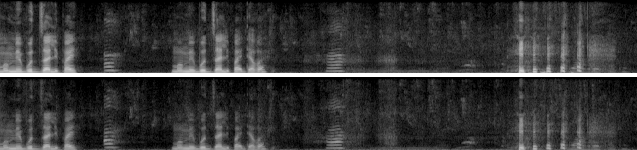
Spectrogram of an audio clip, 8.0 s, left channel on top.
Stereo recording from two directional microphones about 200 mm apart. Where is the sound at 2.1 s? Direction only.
25° left (ahead or behind).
